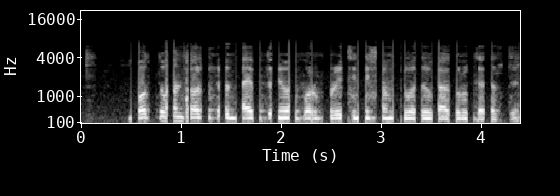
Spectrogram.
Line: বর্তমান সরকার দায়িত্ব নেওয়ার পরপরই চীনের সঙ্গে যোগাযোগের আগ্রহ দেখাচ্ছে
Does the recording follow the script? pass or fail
pass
